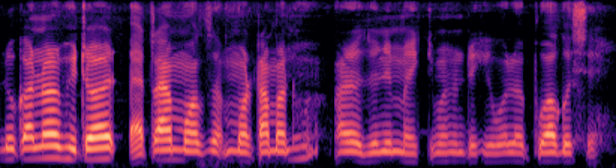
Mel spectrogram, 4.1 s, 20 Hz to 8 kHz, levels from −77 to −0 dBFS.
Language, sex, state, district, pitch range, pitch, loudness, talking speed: Assamese, male, Assam, Sonitpur, 155-185 Hz, 160 Hz, -19 LUFS, 190 wpm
